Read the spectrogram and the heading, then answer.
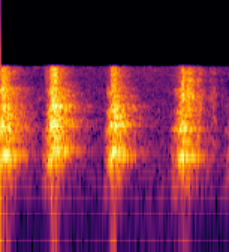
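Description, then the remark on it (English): A dog barks four times at a steady, unhurried pace, each bark loud and full-bodied with a mid-pitched tone, and brief quiet gaps between them. No one speaks. “Who the fuck is Slimmy's dog?”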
